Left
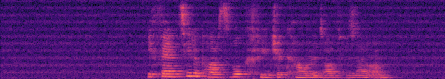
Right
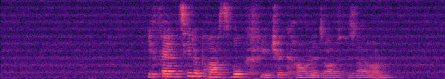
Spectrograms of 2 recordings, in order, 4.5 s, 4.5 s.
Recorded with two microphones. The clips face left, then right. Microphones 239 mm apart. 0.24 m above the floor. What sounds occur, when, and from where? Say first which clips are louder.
1.5 s a woman speaking: left 4 dB; 30° left (ahead or behind), 1.1 m; by 3.9 s 55° left (ahead or behind), 2.5 m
